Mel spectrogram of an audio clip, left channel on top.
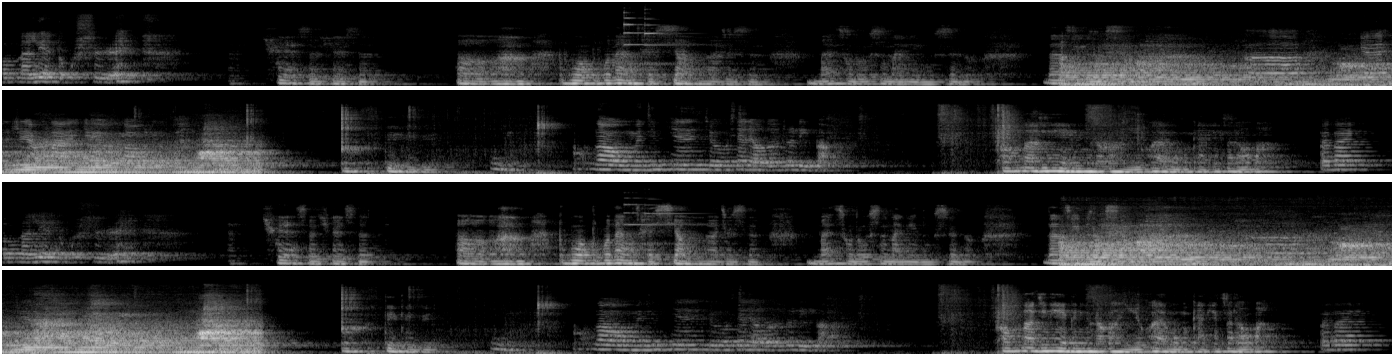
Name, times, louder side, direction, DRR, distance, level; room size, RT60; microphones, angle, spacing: voice 1, 0.0-1.8 10.6-10.7 12.4-13.3 13.6-16.2 18.8-19.1 19.6-22.2 27.1-27.4, left 2 dB, 70° left, 2 dB, 3.7 m, -33 dB
voice 2, 2.6-3.7 4.5-10.1 10.4-12.1 17.3-18.3 23.8-26.6, equal, 65° right, 2 dB, 2.2 m, -28 dB
Bicycle bell, 6.2-7.4 12.8-12.9, left 7 dB, 50° left, 4.8 m, -38 dB
sound 1, 10.6-16.5, right 4 dB, 40° right, 0.6 m, -22 dB
sound 2, 14.7-26.4, left 2 dB, 20° left, 3.6 m, -44 dB
23.0 x 18.0 x 2.7 m, 1.4 s
head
